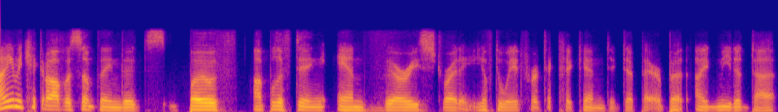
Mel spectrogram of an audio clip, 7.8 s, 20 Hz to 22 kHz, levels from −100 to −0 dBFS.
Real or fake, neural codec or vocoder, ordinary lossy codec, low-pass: fake; codec, 16 kHz, 0.5 kbps, X-Codec, HuBERT features, trained on balanced general audio; Opus, 24 kbps; 7.2 kHz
